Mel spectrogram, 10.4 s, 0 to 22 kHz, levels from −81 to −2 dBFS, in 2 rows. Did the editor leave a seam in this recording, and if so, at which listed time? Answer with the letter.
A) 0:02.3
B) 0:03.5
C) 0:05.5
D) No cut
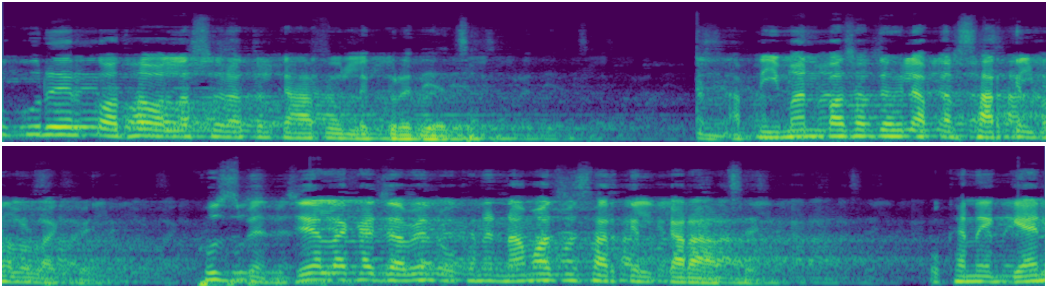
B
